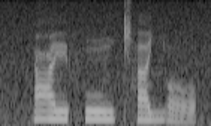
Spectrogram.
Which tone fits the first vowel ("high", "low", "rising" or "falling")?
high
